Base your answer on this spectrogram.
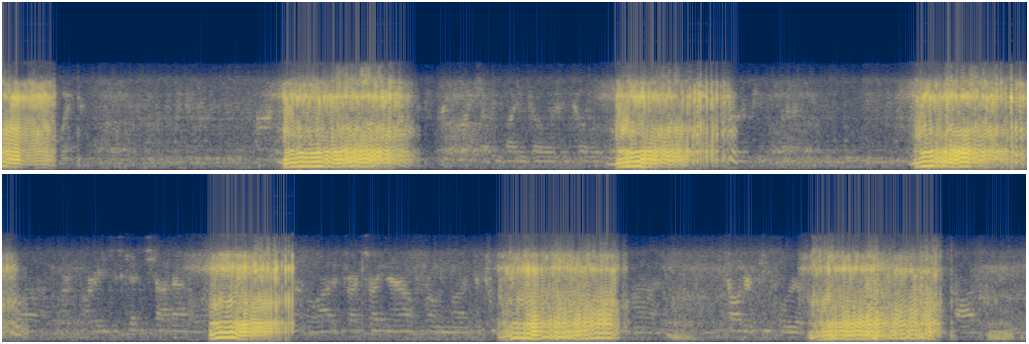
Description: This is me snoring, hahahaha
